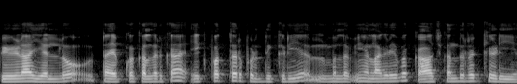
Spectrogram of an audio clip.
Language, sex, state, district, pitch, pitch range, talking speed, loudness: Rajasthani, male, Rajasthan, Nagaur, 135 Hz, 130-150 Hz, 265 wpm, -20 LUFS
